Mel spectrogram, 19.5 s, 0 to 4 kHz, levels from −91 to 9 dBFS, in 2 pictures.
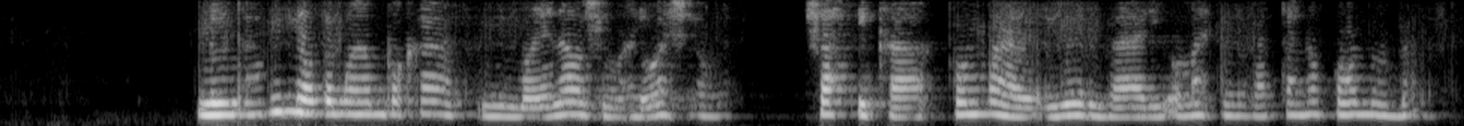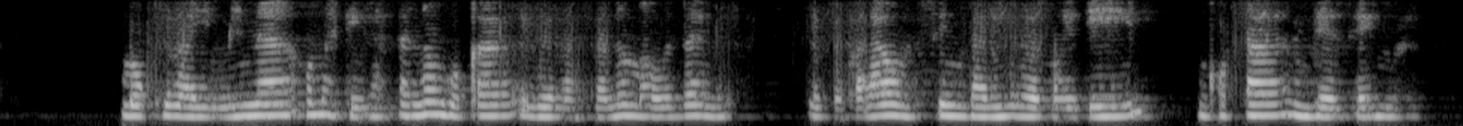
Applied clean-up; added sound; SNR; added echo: neural mask model DeepFilterNet 3.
